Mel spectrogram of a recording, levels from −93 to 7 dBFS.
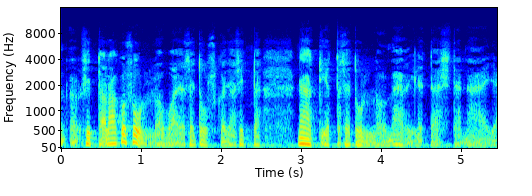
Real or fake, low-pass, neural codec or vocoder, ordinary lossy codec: real; 14.4 kHz; none; AAC, 48 kbps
